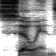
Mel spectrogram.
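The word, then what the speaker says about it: Samhain: They celebrated a festival called Sam Hane. It's s a m h a i n but pronounced soen.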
